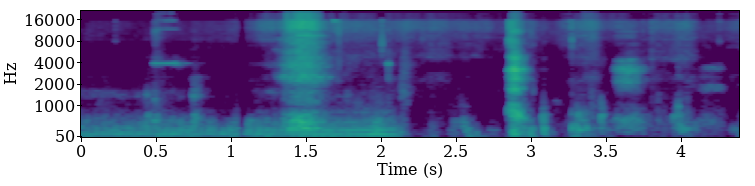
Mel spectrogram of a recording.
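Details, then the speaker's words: A resting pet dog snoring indoors: a low, rumbling snore followed by a few short snorting breaths in a quiet room. "Junior snored air okay I'll turn the heater off you'll hear him in a minute"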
